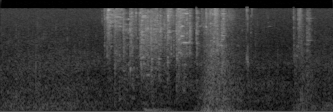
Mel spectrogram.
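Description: A glider snaps open with a loud flapping whoosh.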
